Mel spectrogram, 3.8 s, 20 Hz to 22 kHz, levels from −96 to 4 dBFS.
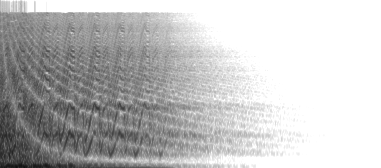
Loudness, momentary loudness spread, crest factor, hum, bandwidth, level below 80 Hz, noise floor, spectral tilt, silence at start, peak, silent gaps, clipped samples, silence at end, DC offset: -14 LUFS; 20 LU; 16 dB; none; 16.5 kHz; -20 dBFS; under -90 dBFS; -4 dB/octave; 0 s; 0 dBFS; 3.64-3.68 s; 0.2%; 0 s; under 0.1%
